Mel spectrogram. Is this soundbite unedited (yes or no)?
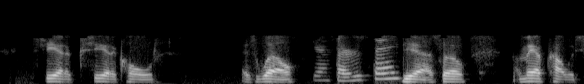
no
